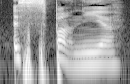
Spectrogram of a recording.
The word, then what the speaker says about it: España: I love España. When I was learning Spanish in college, I used to love the pronunciation of Spain. The Spanish pronunciation. España.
